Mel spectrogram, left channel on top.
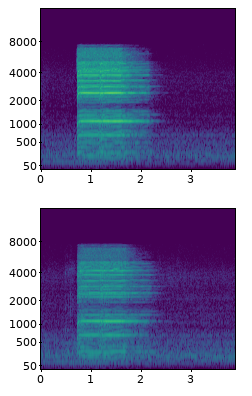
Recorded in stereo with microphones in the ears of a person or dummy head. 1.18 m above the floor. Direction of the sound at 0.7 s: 65° left (ahead or behind).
